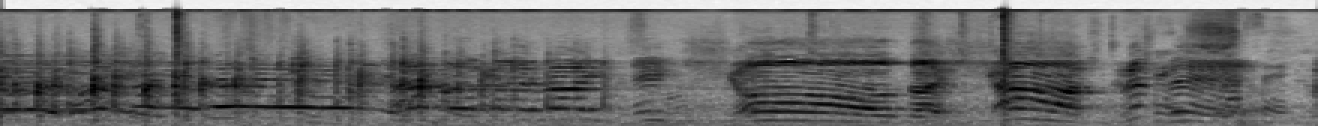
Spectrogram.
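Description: Speech: voices talking, over a faint low steady hum.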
